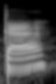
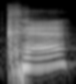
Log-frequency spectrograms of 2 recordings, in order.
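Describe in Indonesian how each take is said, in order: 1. Bunyi k hanya disertai hembusan napas yang ringan. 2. Bunyi k disertai hembusan napas yang kuat dan berlebihan. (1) "dibacanya cukup ka, ki, ku" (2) "Tidak dibaca ka, ki, ku"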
